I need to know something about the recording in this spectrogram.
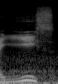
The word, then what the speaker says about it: Ys: or t played uh a yeast game that's Ys that's how it's spelled and no I'm not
